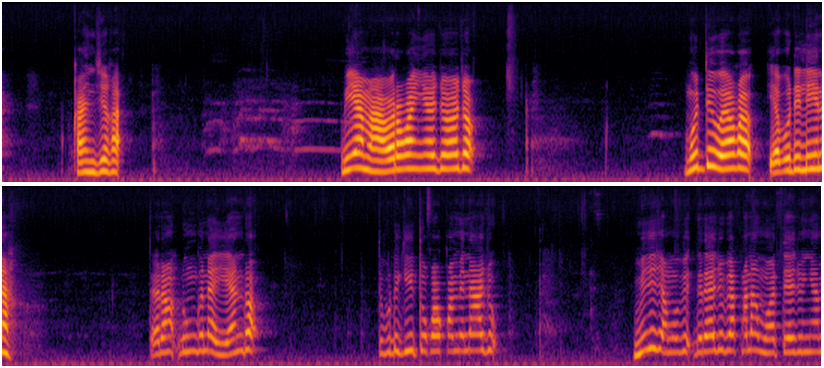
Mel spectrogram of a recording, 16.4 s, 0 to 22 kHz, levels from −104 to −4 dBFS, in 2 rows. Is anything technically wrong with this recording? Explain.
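No, nothing technically wrong stood out on listening to this speech recording.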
